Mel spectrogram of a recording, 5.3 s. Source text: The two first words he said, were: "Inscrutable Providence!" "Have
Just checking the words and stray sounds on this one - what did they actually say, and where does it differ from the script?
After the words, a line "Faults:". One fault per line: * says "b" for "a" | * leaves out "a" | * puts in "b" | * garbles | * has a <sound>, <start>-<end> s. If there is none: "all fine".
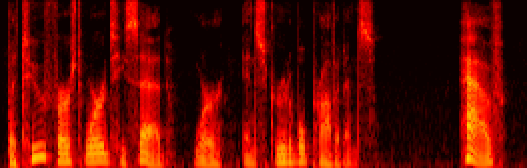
The two first words he said, were: "Inscrutable Providence!" "Have
Faults:
all fine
